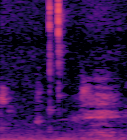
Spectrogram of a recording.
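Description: Two quick, sharp computer mouse clicks sound close together in a quiet room, faint and crisp.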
